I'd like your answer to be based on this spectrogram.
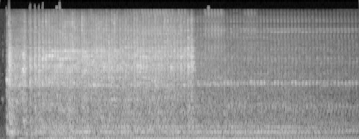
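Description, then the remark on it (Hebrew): The diesel engine of an old tank, run outside a gas chamber at the Bełżec camp, cranks and catches, then settles into a loud, steady low rumble with a rough, knocking idle. There is no talking. “הם נכנסים לתא הגז, בחוץ יש טנק ישן, מנוע של טנק ישן, כשהיהודים סגורים בפנים. מפעילים את מנוע הדיזל.”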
